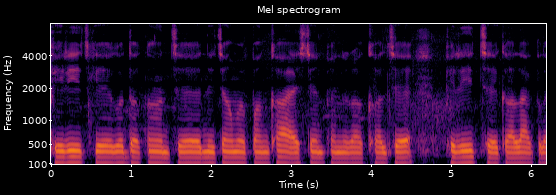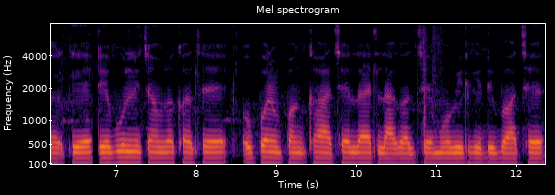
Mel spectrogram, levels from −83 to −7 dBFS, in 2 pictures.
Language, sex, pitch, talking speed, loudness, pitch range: Angika, male, 110 Hz, 160 wpm, -36 LUFS, 110-115 Hz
